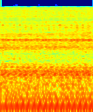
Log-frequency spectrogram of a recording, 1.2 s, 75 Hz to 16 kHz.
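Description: A Harley-Davidson Low Rider ST's big 117 cubic inch (1923 cc) V-twin idles steadily close by, a deep, continuous rumbling throb with no talk over it.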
